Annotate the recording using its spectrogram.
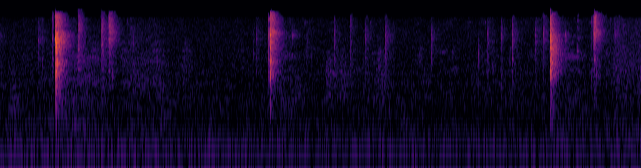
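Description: Small pet nail clippers cutting a dog's toenails: a few sharp, separate snips, the clearest about half a second in, near three seconds, and twice near the end.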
